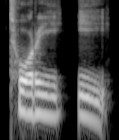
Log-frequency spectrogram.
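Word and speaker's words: torii: which means bird and the letter I pronounced e uh meaning to be or to reside in the present so Tori e is how would be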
